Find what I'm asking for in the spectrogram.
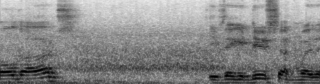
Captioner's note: crowd Noises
